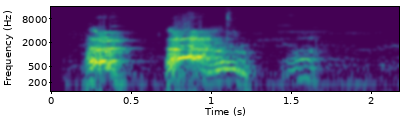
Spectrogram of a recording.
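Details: Dog going berserk at the noise of a soup maker, giving two loud, harsh barks in quick succession followed by a softer, shorter third bark, with a low steady hum behind.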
